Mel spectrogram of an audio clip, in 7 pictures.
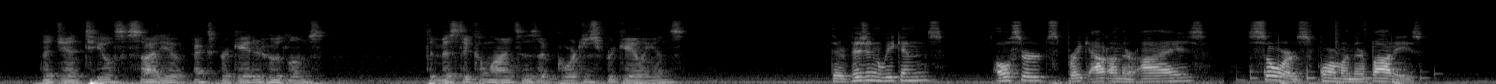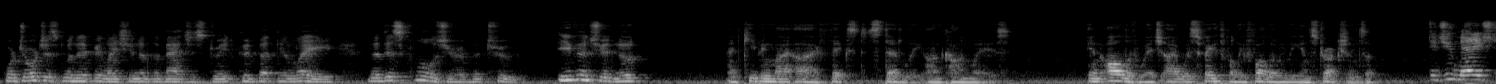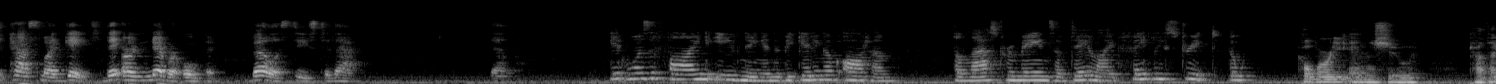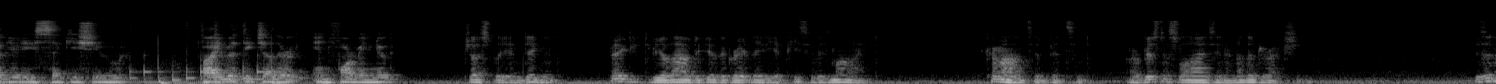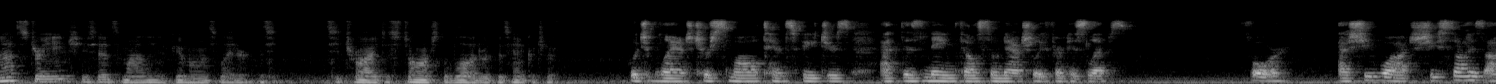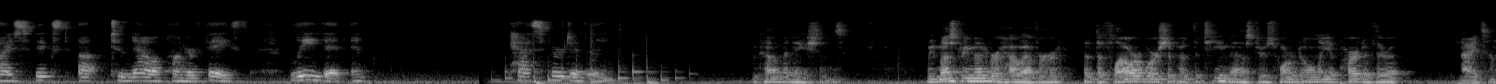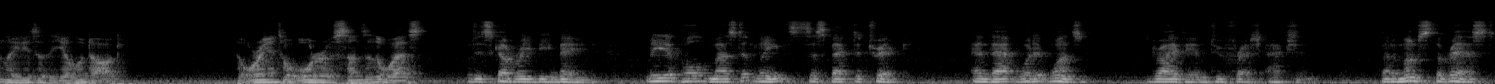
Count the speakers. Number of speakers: eight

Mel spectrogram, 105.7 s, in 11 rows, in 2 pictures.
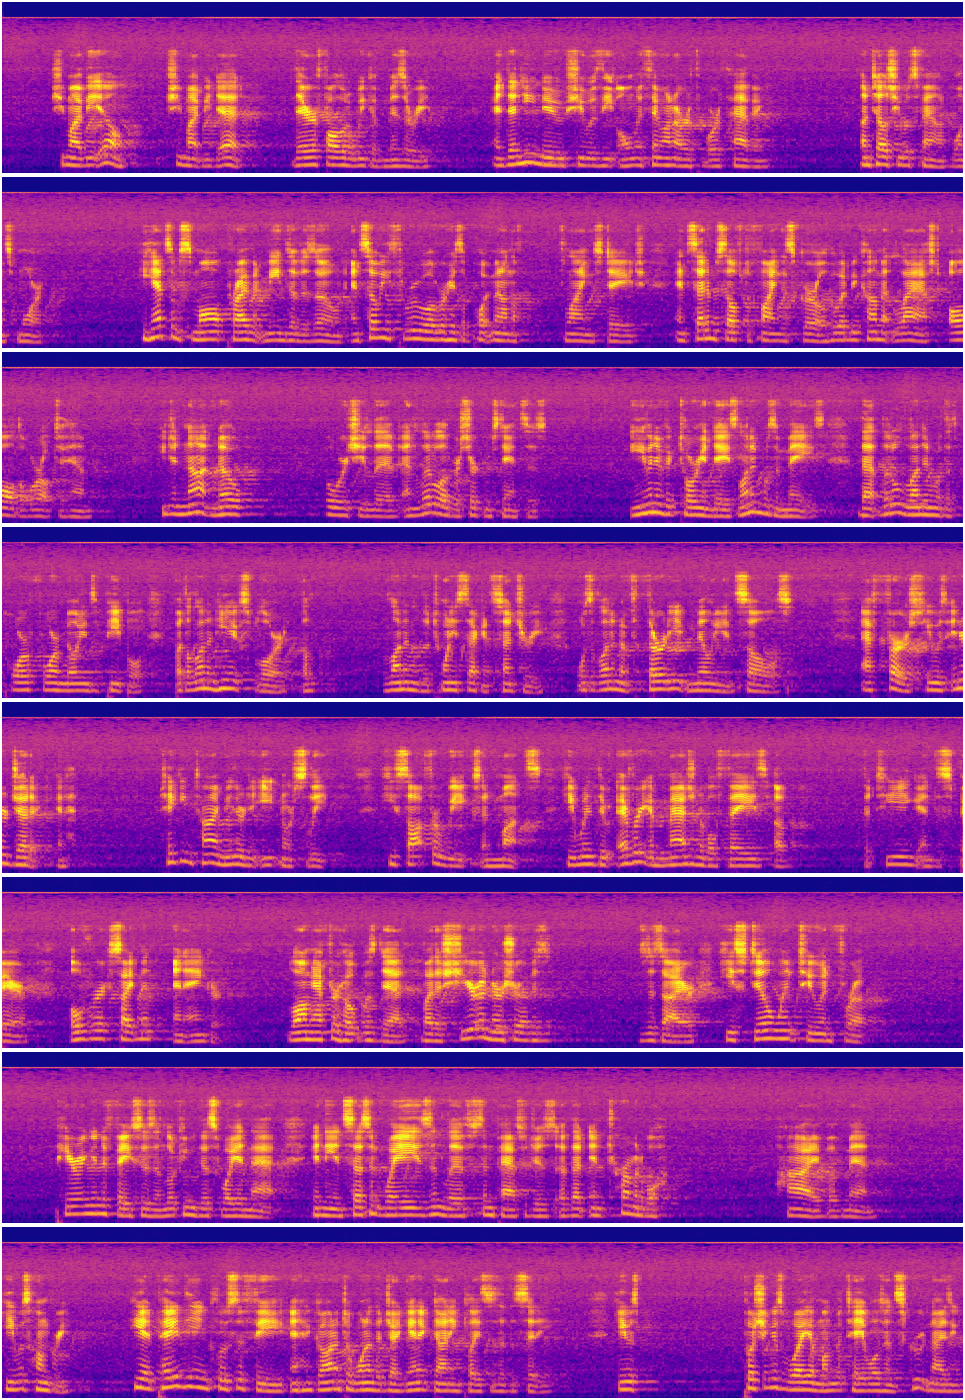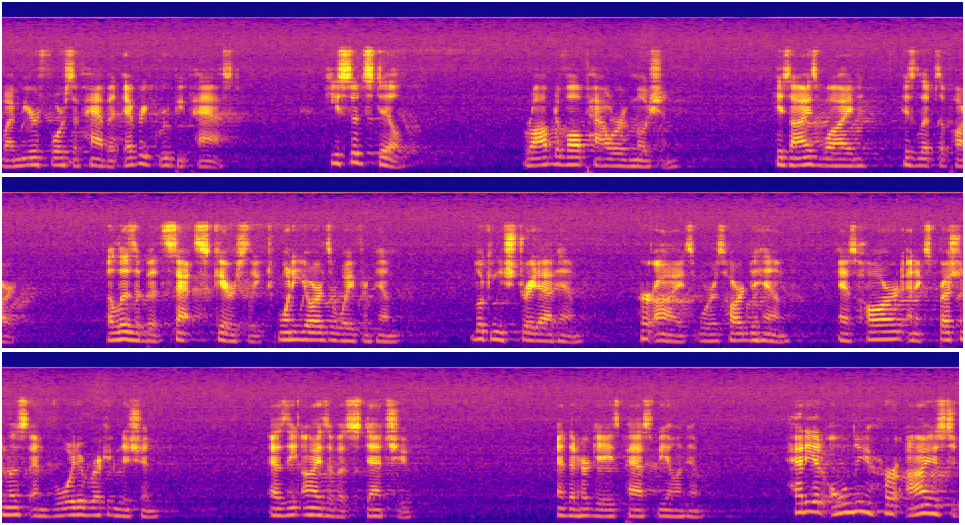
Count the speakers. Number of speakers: one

